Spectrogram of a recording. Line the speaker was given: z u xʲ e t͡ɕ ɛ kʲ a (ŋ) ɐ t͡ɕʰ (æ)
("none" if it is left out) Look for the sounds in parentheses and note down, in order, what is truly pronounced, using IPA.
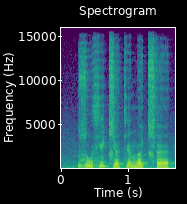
n, ɛ

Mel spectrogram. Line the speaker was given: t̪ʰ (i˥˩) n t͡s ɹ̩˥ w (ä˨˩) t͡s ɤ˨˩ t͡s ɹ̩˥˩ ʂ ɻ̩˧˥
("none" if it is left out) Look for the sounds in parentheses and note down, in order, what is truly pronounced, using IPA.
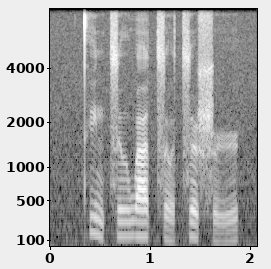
i˥˩, ä˥

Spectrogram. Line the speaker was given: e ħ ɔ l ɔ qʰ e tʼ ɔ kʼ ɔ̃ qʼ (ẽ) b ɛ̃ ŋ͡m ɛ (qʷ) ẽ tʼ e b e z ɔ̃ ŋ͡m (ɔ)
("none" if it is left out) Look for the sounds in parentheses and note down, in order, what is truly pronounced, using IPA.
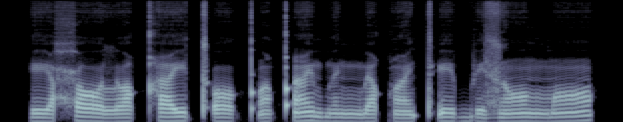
ẽ, qʷ, ɔ̃

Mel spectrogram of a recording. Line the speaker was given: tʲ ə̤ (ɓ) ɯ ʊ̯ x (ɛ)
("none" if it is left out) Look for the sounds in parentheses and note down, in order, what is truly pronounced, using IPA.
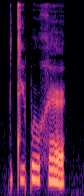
p, ɛ

